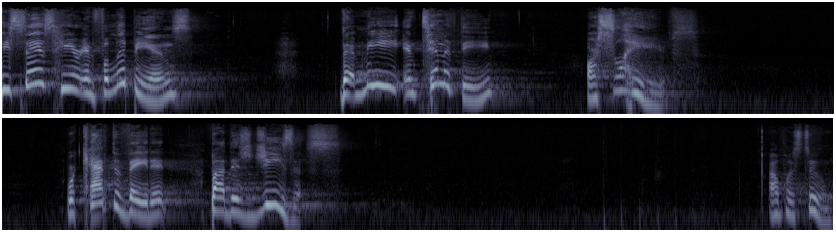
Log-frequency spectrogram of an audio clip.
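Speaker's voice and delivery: getting choked up. Speaker teaching from Philippians, getting choked up. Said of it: "I'm like getting choked up".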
